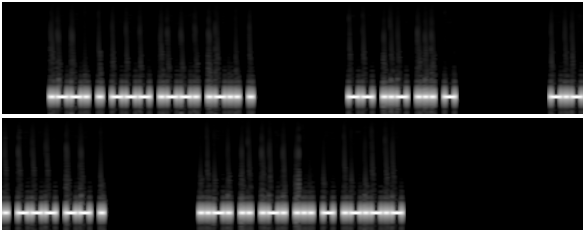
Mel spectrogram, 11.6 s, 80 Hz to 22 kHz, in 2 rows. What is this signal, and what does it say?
Morse code, heard as a keyed tone, about 36 wpm, 700 Hz. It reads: PEOPLE MUST COME FIRST.
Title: 4x Word-Spacing - Sentences from Top 300 Words - 35wpm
